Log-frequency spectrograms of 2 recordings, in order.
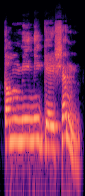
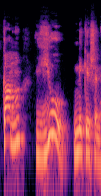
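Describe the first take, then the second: First: The middle syllable sounds like 'me'. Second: The middle syllable sounds like 'you'. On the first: The focus is on oneself. The speaker calls it wrong. "अगर मी बोला गया होता तो यह होता" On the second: The focus is on the other person. The speaker calls it right. "कम यूनिकेशन है"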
